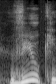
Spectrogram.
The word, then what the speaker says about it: Wike: Wike Vilk, né? No caso, ele falou ali, ó. Pronuncia o W com um V.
